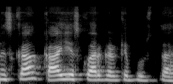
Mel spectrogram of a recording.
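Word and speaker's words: chi-square: Pronunciation ची स्क्वायर नहीं, pronunciation इसका दूसरा होगा, ठीक है। प्रोनाउंसिएशन इसका काई स्क्वायर करके पूछता है, ची चूंकि लिखने में लगता है।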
